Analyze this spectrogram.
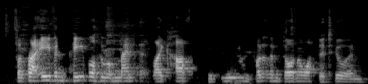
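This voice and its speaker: A man's voice: fairly high pitch, rapid-fire, pushed and bright, slight background noise. A man chatting casually as a guest on a livestream call, informal and slangy, talking like he is among mates. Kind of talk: casual chat. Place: remote video or voice call.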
